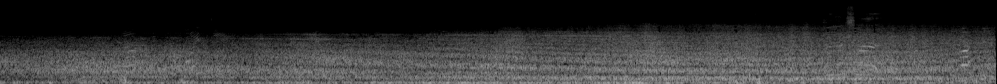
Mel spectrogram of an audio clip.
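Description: Airplanes landing at an airport make a steady, loud, continuous engine roar that fills the whole stretch, broad and sustained with no breaks, as if heard from close by on the ground.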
